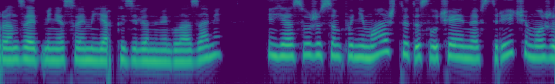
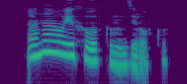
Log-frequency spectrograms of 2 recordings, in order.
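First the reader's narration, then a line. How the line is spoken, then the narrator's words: Calm. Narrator (Russian): спокойно отвечает Стас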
